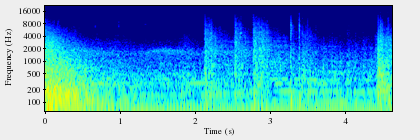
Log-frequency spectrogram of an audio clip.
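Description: Gunfire and artillery rumble in a Company of Heroes 2 battle, with scattered sharp shots and dull booms over a steady low roar of combat, fairly distant and with no talk.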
